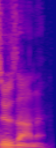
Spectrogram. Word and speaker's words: Zuzanna: Su- okay, You're saying Susanna.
